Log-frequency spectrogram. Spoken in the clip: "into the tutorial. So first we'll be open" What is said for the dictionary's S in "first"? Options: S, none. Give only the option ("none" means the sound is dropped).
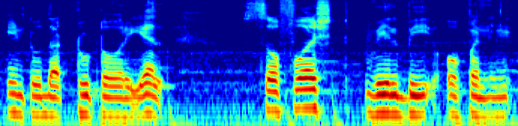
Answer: S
